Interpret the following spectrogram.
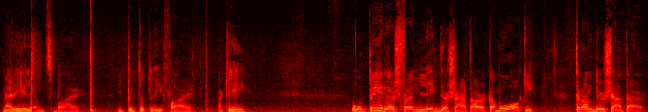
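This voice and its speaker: A ranting Québécois cab driver. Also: male voice, a little high, big pitch swings, moderate pace, pauses often, noisy background. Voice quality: sarcastic ranting, mocking. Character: loud opinionated middle-aged male taxi driver. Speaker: taxi driver. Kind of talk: scripted comedy sketch. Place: inside a taxi.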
